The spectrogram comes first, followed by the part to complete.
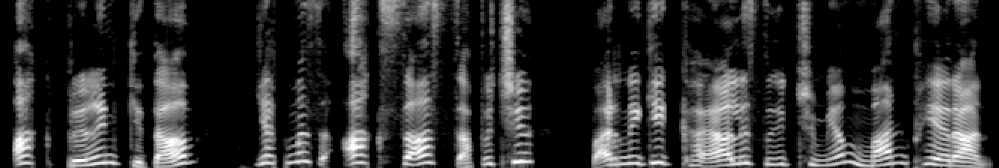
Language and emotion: Kashmiri, disgusted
